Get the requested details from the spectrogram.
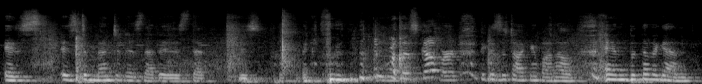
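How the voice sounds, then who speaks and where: At an open mic inside a large bookstore, a woman poet reads her work and chats casually. Her medium-pitched voice swings widely in pitch at a normal speed, picked up by a distant microphone in an echoey, noisy room.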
